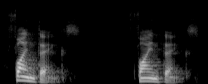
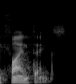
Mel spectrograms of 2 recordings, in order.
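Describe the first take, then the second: First: "Fine, thanks" pitched high on "Fine"; raised intonation. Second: "Fine, thanks" low and soft, no lift; flat intonation. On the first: Answering small talk politely, raised intonation. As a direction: lift "Fine, thanks" to sound polite and interested. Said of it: "You raise your intonation". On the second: Answering a question you didn't want, flat intonation. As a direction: drop "Fine, thanks" as if the question was unwelcome. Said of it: "respond with a flat intonation". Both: Shown as a demonstration.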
